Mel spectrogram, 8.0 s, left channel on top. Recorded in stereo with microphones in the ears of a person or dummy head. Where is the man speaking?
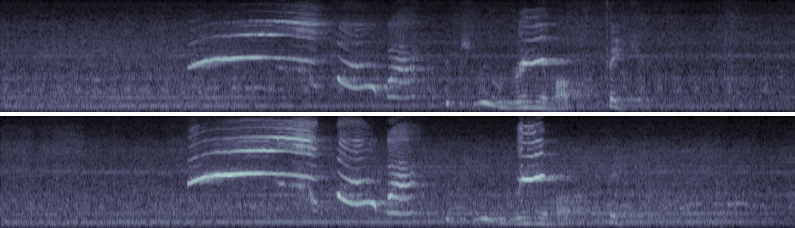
45° left (ahead or behind), 0.8 m.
